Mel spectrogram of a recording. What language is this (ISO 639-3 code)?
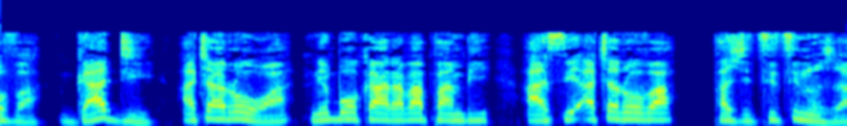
sna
